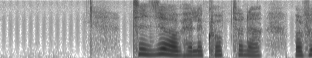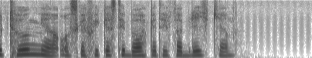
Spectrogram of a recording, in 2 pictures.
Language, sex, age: Swedish, female, 33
